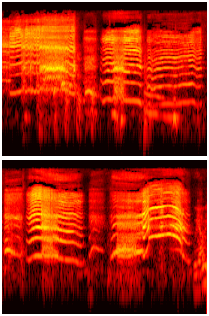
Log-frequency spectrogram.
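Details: Infant niece crying in loud, high-pitched bursts separated by brief gasping breaths, in a small room.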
